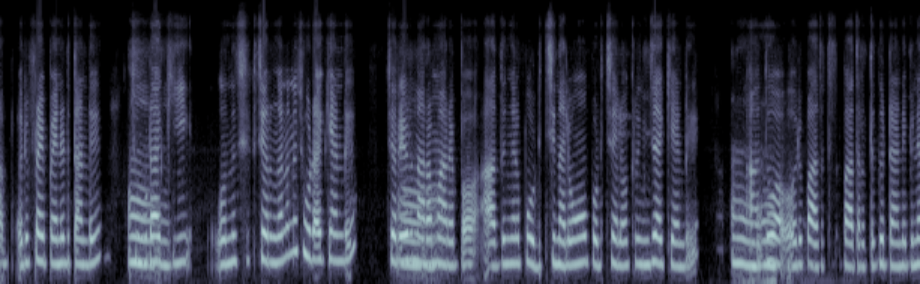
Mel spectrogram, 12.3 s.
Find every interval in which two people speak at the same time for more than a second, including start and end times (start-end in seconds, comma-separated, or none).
none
